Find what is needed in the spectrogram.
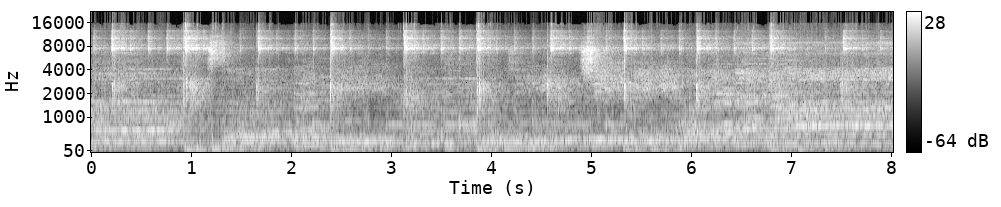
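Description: Mixed church choir singing a Telugu Christian worship song together, sustained sung lines over a steady percussion beat.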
